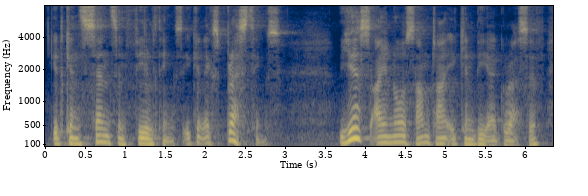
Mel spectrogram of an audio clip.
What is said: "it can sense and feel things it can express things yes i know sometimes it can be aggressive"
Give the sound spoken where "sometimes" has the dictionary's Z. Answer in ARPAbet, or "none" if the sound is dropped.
none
